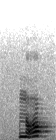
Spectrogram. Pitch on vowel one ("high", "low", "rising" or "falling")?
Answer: rising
